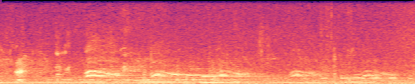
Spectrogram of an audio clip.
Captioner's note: cawing of crow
